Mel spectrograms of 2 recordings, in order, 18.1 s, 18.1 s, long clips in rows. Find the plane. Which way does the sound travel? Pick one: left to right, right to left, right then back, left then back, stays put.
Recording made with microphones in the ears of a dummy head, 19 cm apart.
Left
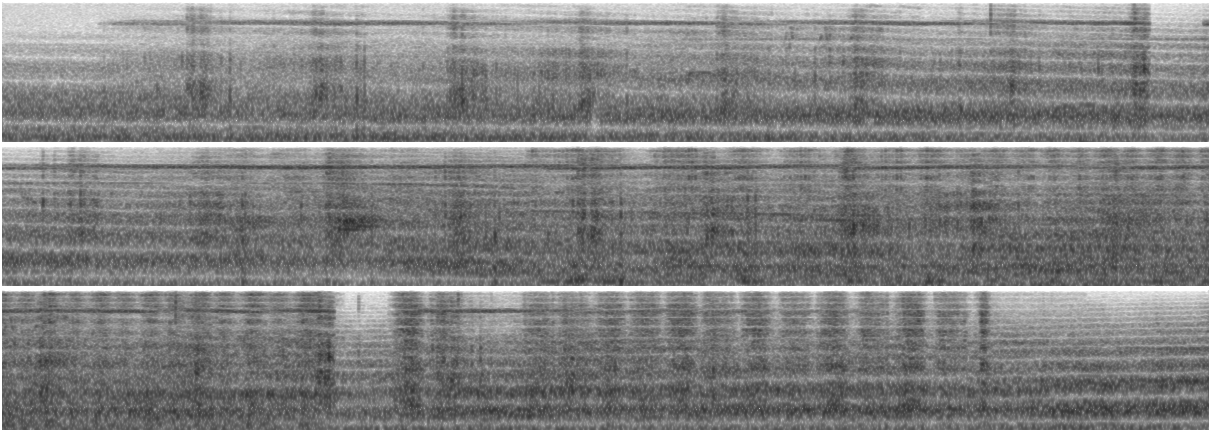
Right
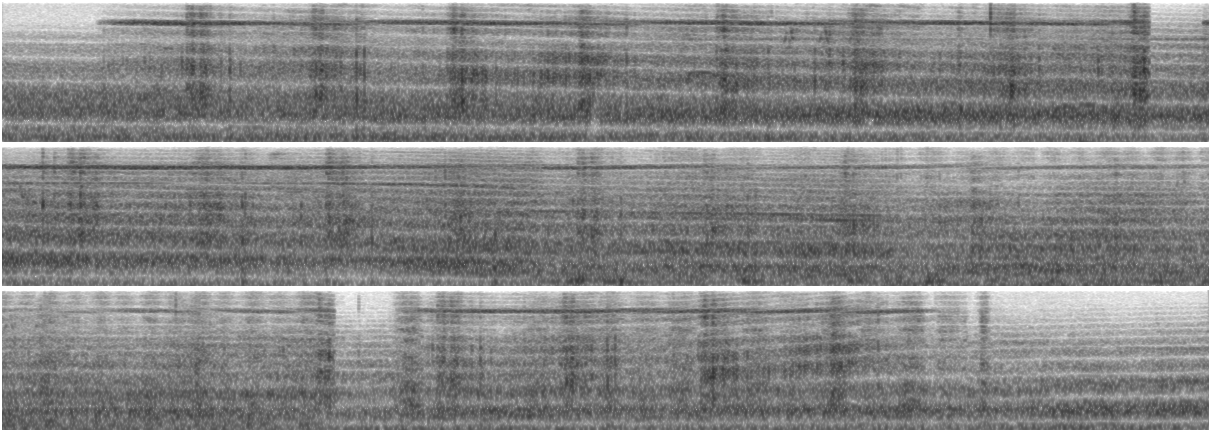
right to left.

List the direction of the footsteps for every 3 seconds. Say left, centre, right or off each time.
right, right, centre, left, left, right.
